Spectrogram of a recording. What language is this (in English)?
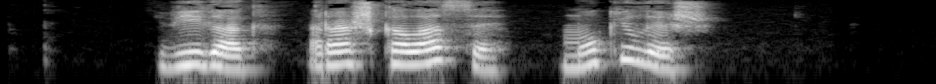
Mari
